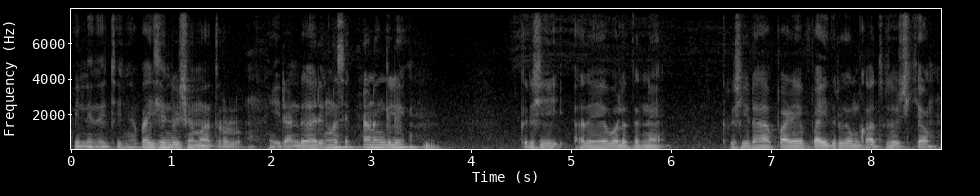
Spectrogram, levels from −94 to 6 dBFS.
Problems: none marked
